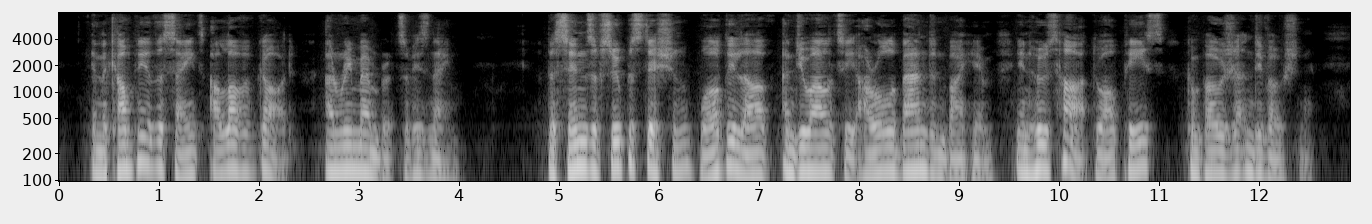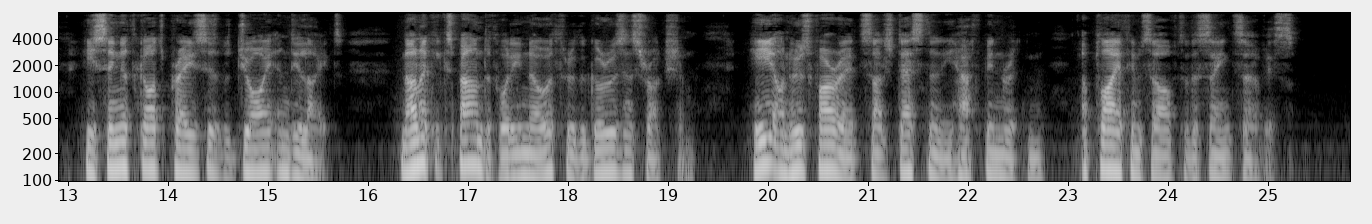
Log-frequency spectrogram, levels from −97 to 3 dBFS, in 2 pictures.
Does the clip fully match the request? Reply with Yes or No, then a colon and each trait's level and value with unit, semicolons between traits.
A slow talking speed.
No: average, 165 wpm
